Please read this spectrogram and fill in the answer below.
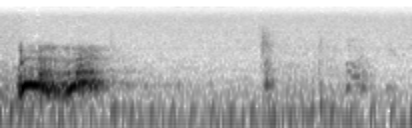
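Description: A dog gives one short, high bark right at the start, its pitch rising and falling twice.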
